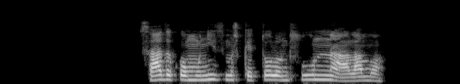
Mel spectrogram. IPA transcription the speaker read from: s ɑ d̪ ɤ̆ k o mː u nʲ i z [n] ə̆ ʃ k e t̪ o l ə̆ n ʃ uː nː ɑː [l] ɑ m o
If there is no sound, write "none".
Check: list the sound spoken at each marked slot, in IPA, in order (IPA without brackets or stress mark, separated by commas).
m, l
